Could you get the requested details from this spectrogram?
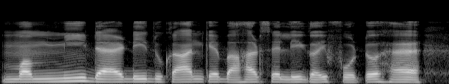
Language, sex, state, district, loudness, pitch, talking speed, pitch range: Hindi, male, Jharkhand, Garhwa, -18 LUFS, 120 Hz, 135 wpm, 115-125 Hz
